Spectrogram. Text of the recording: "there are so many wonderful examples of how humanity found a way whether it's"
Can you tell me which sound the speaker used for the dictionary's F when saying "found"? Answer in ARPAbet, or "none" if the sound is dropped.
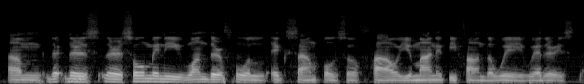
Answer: F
